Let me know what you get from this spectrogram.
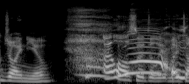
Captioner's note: gasps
